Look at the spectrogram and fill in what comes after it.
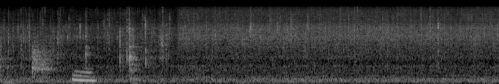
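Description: Sliced red onions sizzling in hot oil in a frying pan as they begin to sauté, a steady frying hiss. In the first second or two a wooden spoon clicks and scrapes among the onions, then the sizzle carries on alone.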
